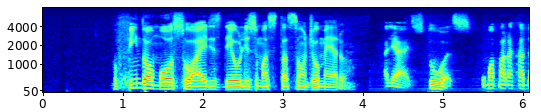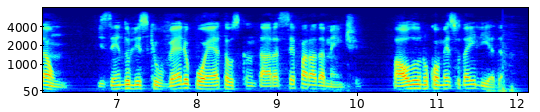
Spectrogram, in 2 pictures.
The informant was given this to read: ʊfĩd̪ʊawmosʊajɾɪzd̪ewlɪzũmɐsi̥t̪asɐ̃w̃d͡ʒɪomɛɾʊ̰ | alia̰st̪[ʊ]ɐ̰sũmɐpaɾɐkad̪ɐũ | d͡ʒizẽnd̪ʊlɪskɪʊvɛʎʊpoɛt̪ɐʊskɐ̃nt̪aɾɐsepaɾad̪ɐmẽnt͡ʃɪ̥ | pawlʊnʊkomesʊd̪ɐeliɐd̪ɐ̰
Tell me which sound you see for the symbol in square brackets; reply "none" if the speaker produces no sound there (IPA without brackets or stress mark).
u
